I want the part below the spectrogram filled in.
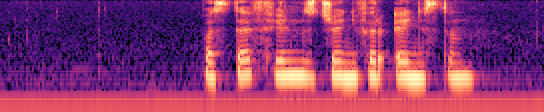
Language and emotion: Russian, neutral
